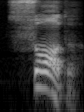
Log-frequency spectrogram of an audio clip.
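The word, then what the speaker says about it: صاد: 그래서 다시 한번 이게 sword는 아까 배운 sin 이 시옷 발음보다 조금 더 둔탁하고 무거운 소리입니다. 둔탁한 소리. 그래서 혀가 밑으로 쫙 깔리는 소리.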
